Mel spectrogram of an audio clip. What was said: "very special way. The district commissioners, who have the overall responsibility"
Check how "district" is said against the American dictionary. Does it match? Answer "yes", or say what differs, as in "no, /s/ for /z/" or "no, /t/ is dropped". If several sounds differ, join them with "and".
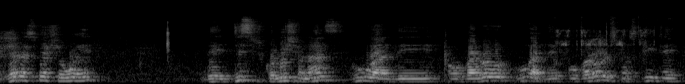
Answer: no, /k/ is dropped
